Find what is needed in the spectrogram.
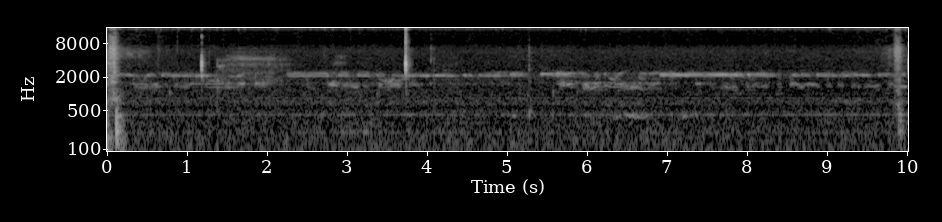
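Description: Quiet room tone with a faint, steady high-pitched whine and a weaker low hum, broken by a light click about a second in and a sharper, louder click near four seconds in.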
